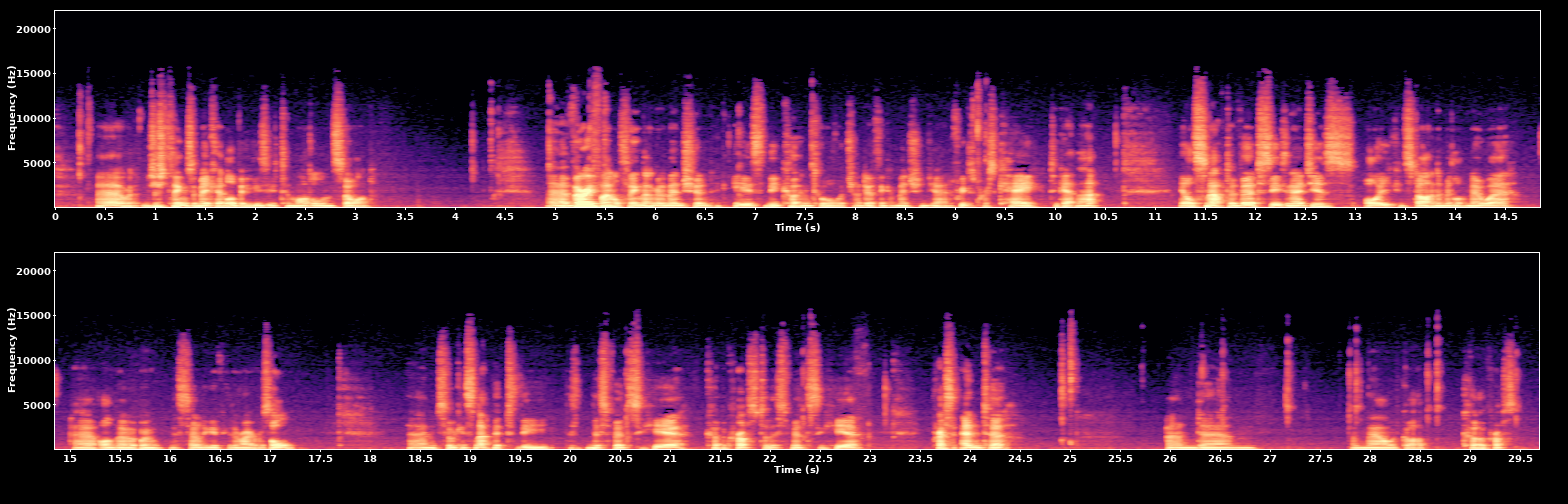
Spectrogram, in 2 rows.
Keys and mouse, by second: 5.5 super+z, 9.3 k, 27.1 middle click, 27.8-29.6 drag, 29.5-29.6 right drag.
